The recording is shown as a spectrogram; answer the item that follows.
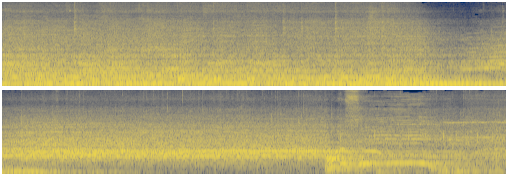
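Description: A live symphonic power metal band plays the final bars of a song with heavy drums and bass, and the music stops about four and a half seconds in. A held tone lingers while the crowd cheers and whoops, with a short shouted call near the end.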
